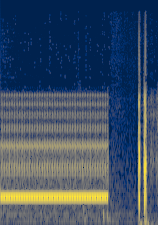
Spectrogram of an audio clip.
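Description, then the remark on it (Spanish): A steady, loud dial tone hums for about a second and a half, then cuts off; after a short silence, two quick bright button beeps of telephone dialing follow. “Voy a contactar con alguien que seguro conoce de estas historias.”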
